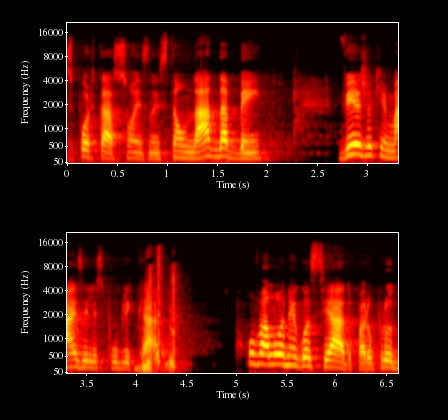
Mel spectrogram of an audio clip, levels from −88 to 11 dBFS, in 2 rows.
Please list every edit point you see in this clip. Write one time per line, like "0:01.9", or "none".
0:05.0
